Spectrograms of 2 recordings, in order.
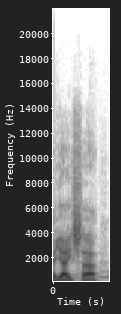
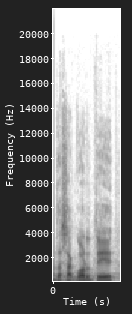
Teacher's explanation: cuando pronuncias la palabra Yaiza o la palabra Tazacorte o el sustantivo Nausé o otros nombres canarios, pronúncialos con S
